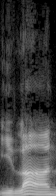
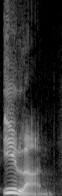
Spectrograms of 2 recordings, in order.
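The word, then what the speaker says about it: אילן: But for whatever reason, when saying the name, you don't say Elan, you say Elon.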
